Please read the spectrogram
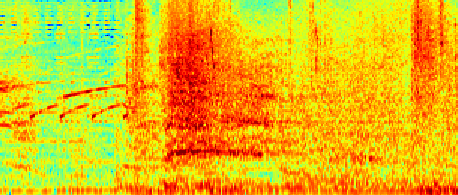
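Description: Action-film soundtrack mix: music over a heavy, continuous low rumble of giant-robot battle effects. It grows louder over the first two seconds, and a long wavering pitched cry rises and falls from about two seconds in.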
